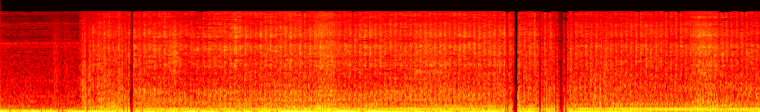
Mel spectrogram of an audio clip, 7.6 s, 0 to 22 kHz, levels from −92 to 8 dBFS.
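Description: Throughout, nothing sounds above 14.2 kHz, with smeared, swirly detail that a high-rate MP3 would not cause. This is likely low-bitrate audio saved at a high bitrate, with the damage coming from an earlier low-rate encode. From 0.54 to 1.43 s and again from 4.96 to 6.21 s, loose connector crackle breaks in as irregular scratchy bursts, unlike the evenly spaced clicks of digital dropouts.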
